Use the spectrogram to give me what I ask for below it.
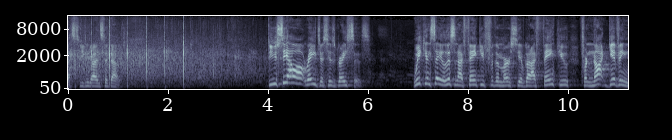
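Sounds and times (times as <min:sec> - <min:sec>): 
speech: 0:00.0 - 0:01.2, 0:04.0 - 0:06.1, 0:06.9 - 0:11.2
hand claps: 0:00.0 - 0:04.0.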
